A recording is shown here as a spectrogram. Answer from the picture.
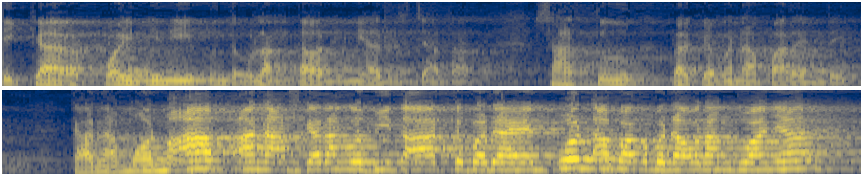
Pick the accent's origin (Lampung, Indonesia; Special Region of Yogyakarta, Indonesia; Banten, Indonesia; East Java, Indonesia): Special Region of Yogyakarta, Indonesia; saya orang desa, Bu, saya orang Jogja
